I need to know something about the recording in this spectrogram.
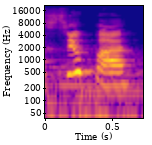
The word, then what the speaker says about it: supa: Aka is the Japanese term for red, whereas supa is the way you pronounce super in Japanese.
